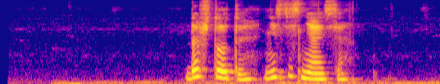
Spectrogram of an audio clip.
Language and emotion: Russian, neutral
